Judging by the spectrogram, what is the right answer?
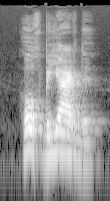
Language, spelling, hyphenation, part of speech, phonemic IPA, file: Dutch, hoogbejaarde, hoog‧be‧jaar‧de, noun, /ˌɦoːx.bəˈjaːr.də/, Nl-hoogbejaarde.ogg
- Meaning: very old person (often defined as aged 80 or older)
